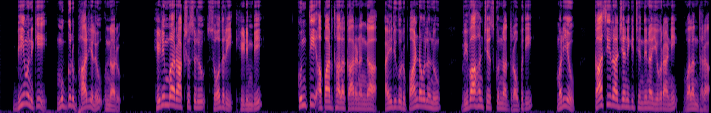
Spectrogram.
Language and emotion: Telugu, neutral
